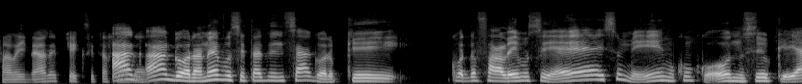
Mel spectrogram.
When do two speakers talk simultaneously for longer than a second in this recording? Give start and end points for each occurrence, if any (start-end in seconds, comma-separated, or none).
none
